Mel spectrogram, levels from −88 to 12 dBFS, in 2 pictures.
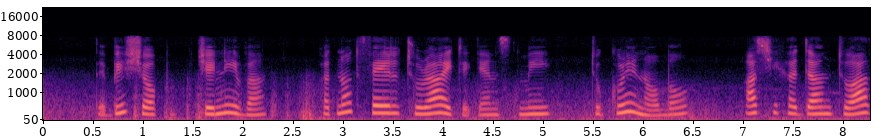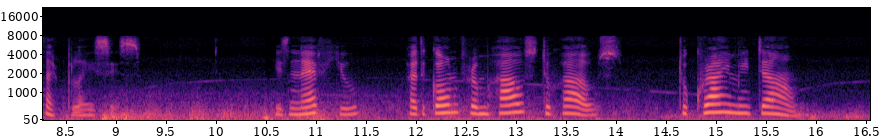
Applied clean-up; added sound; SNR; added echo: none; Thunder / Rain; 12 dB; none.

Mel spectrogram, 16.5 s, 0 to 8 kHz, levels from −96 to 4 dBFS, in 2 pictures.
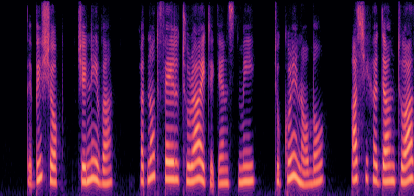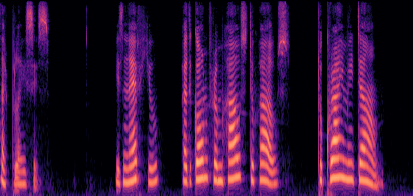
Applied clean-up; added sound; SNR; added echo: neural mask model DeepFilterNet 3.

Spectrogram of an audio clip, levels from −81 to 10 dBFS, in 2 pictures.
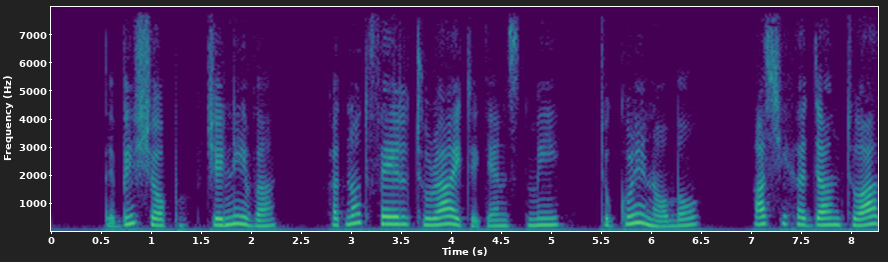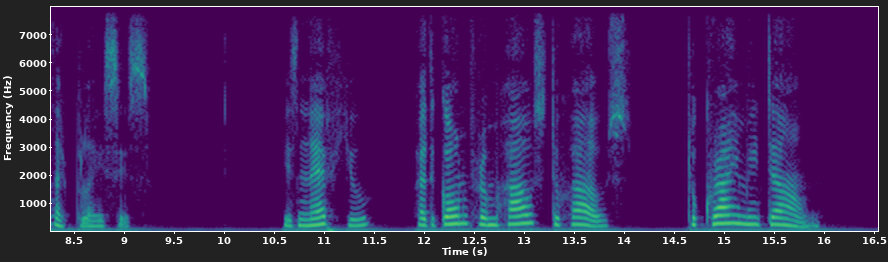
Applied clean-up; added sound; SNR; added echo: none; none; none; none.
